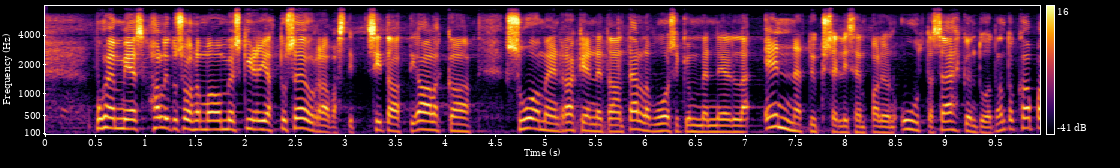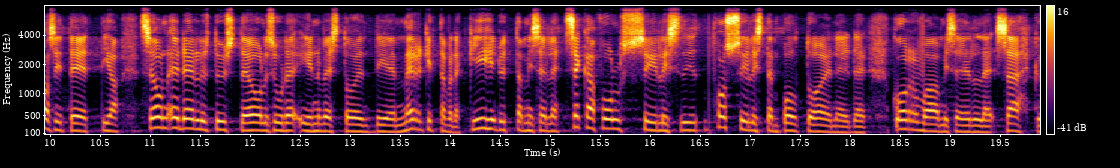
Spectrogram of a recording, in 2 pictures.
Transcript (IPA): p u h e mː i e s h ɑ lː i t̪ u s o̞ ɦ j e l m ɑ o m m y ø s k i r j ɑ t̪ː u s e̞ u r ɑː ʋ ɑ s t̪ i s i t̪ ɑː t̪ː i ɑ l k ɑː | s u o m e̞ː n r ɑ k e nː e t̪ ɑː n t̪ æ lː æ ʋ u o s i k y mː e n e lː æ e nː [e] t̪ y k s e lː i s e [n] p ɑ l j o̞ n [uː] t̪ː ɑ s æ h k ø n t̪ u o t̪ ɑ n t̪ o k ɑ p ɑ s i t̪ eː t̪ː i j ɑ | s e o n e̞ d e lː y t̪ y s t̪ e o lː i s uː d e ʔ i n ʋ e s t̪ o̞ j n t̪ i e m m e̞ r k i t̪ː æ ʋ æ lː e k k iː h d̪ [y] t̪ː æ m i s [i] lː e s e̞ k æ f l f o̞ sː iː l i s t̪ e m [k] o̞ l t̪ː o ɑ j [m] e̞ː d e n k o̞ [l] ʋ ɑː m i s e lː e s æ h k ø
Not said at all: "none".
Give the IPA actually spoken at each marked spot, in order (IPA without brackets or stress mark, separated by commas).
æ, m, uː, y, e, p, n, r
